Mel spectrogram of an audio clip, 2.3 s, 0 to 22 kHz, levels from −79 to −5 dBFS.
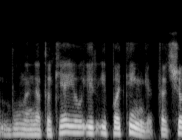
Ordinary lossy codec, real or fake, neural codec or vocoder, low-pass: Opus, 32 kbps; fake; codec, 16 kHz, 4 kbps, FreqCodec, smaller model; 7.2 kHz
